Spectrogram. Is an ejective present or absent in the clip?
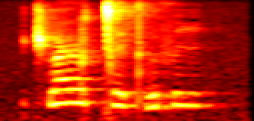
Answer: present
